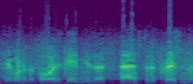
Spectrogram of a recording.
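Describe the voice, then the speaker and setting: An actor playing a timid, polite out-of-town visitor who stammers and hesitates, in 1930s radio thriller style on a noisy old broadcast. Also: male voice, sits low, fairly even intonation, fast, dull audio, lightly acted. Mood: impressed, curious.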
